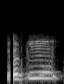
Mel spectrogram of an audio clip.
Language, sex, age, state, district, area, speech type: Punjabi, female, 30-45, Punjab, Jalandhar, rural, conversation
